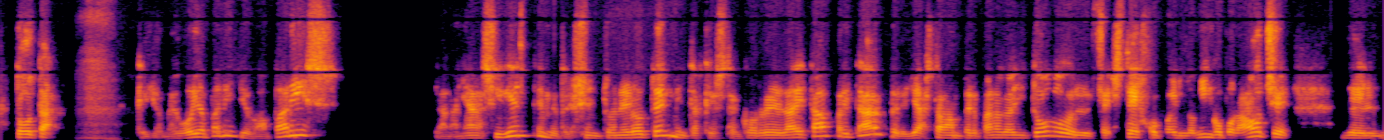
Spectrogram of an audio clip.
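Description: A man's voice: high voice, dry recording. A middle-aged man from Spain, a radio journalist guest, animatedly telling an anecdote and acting out the dialogue he quotes. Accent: Spain Spanish. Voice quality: husky. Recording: dull lo-fi dry recording.

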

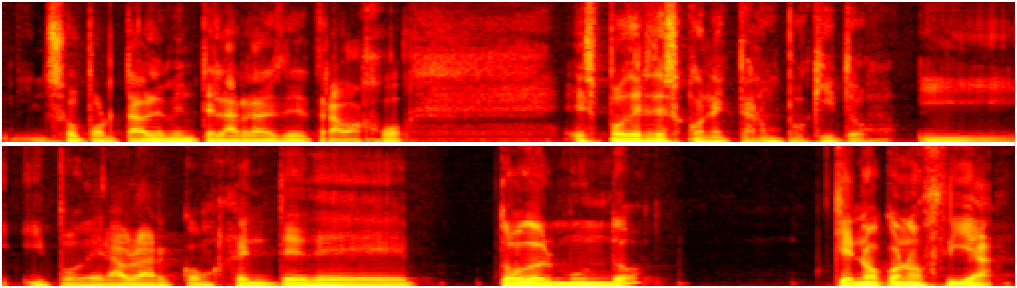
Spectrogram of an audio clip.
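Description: A man's voice: lowish voice, a little mellow. A man with a Spain Spanish accent hosting a casual live audio chat, chatty and self-mocking, swearing casually as he talks into a phone mic. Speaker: podcast host.

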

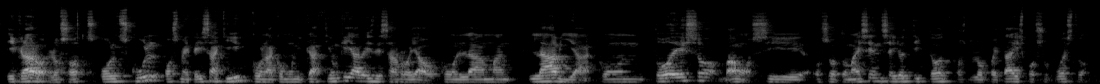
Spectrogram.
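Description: A young man from Spain, a TikTok strategist, chatting as an interview guest and explaining things lively with examples. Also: mid-range voice, moderate pace, few pauses. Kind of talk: casual interview chat. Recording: echoey room.

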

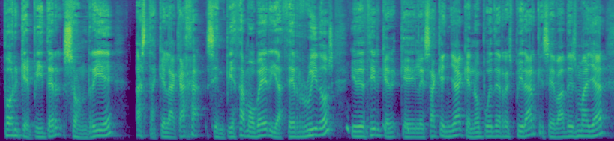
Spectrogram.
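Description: A man's voice: medium pitch, moderate pace, few pauses, fairly bright tone, breathy edge. A man, co-hosting a casual film review chat and adding details and references with enthusiasm. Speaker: podcast co-host.

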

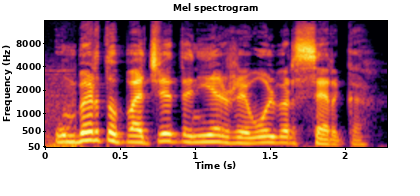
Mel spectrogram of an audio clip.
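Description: A man hosting and narrating a documentary podcast in a measured, grave storytelling tone. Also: high voice, expressive, a bit bright. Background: guitar music.

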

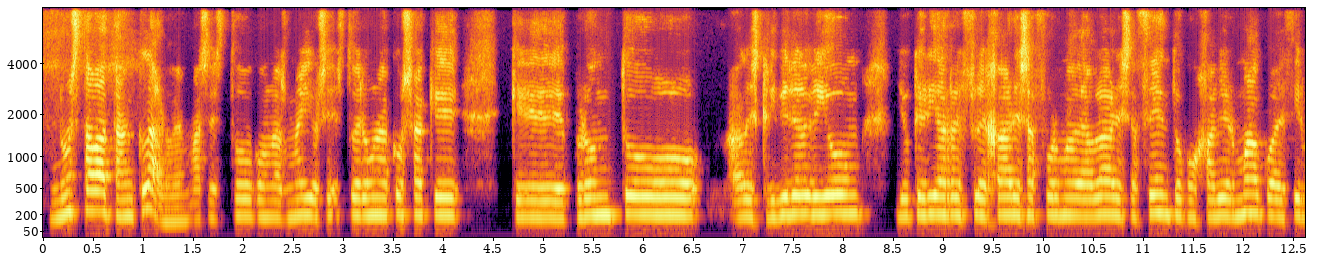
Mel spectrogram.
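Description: A man with an Asturian accent, a guest on an interview, telling lively anecdotes with many halting restarts. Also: sits high, muffled recording. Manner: animated storyteller, halting restarts, acts out voices in anecdotes. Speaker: actor and writer, guest. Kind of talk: casual interview chat.

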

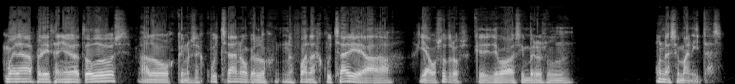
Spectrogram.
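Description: A man's voice: fairly low pitch, fairly even intonation, a little fast, vocal fry, a bit bright, dry recording. A man co-hosting a podcast, throwing in wisecracks during casual chat. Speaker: podcast co-host.

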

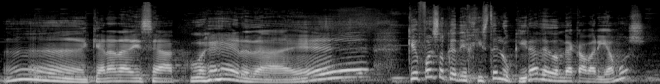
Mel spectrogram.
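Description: A woman voicing a bossy, hot-tempered female inner voice that shouts and rants, over background music. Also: deep voice, very animated, unhurried. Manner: shouty, swings from pleading to murderous rants.

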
